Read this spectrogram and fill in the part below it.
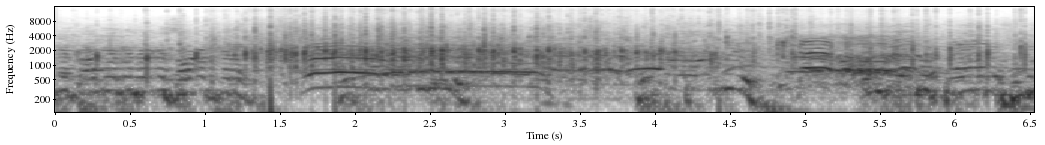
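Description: A rally crowd claps in welcome for a candidate's supporter, with dense sustained applause and cheering under loud amplified speech throughout.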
